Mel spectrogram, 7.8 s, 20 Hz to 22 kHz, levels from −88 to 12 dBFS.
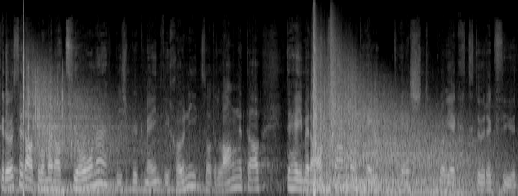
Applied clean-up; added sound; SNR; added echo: none; Explosion; 2 dB; none.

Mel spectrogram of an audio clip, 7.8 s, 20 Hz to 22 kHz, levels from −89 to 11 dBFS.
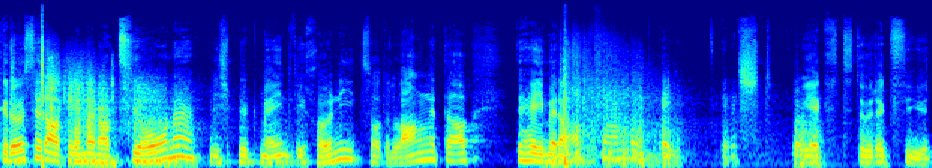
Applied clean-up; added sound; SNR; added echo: neural mask model RNNoise.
